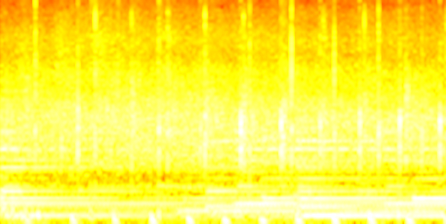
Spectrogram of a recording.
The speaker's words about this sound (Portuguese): Levanta a sua mão. Pode aplaudi-lo. Deve aplaudir.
